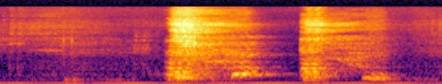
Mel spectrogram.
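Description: A person coughing, two coughs a little over half a second apart.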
